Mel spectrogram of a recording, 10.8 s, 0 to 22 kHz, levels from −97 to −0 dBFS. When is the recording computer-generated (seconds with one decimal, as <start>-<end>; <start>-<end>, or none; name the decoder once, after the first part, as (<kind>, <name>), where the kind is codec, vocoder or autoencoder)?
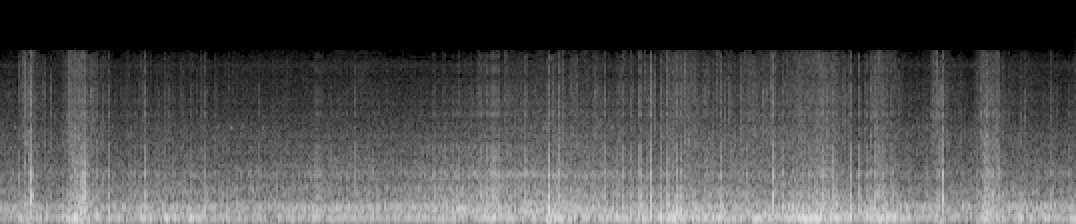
none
